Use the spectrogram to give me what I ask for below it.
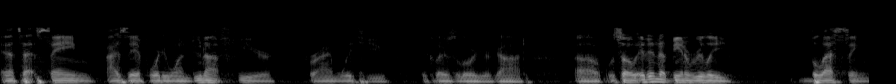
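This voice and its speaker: In a Southern US accent, a man speaks at a very deep, low pitch. His pace is moderate, with ordinary pitch variation. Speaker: church minister. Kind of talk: casual chat.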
